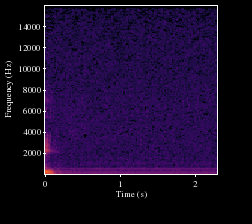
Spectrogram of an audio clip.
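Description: Steady electrical mains hum, a low even buzz that holds at one level through the pause in the preaching.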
